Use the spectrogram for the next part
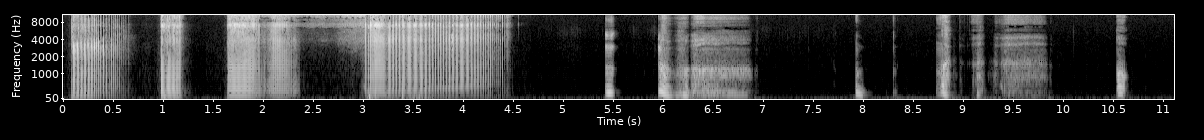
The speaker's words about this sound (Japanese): おならがクソに押されて勝手に。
